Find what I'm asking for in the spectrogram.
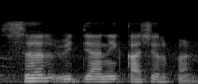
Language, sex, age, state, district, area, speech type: Goan Konkani, male, 30-45, Goa, Murmgao, rural, spontaneous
